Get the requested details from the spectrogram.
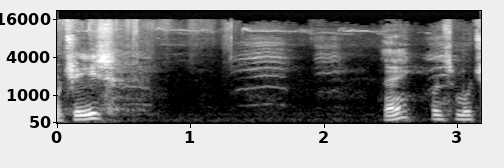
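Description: A magpie warbles softly nearby.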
